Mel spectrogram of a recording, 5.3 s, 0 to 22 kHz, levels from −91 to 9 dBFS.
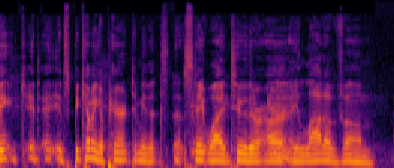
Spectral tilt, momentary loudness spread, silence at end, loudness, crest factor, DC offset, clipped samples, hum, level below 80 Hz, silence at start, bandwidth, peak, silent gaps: -7.5 dB/octave; 11 LU; 0.25 s; -25 LUFS; 16 dB; under 0.1%; under 0.1%; none; -40 dBFS; 0 s; 19 kHz; -8 dBFS; none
